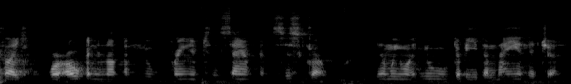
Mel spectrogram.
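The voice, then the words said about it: Bad put-on New York Italian accent. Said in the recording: “Why are you doing the accent?... I'm the only one who attempts an Italian accent... really bad fucking New York Italian accents”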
